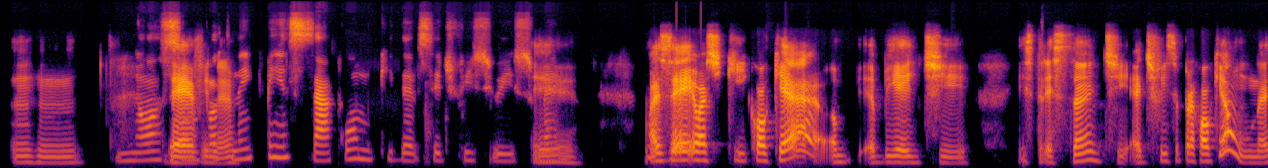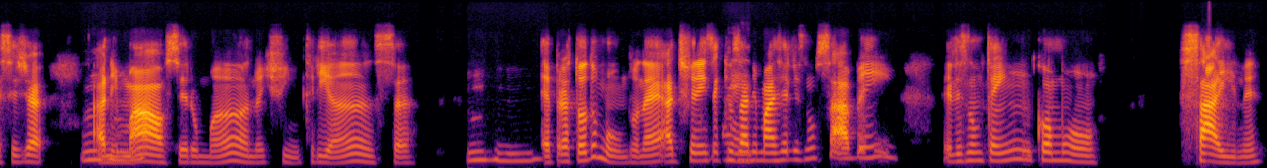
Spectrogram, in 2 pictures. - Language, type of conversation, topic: Portuguese, unstructured, Quais são os efeitos da exposição a ambientes estressantes na saúde emocional dos animais?
- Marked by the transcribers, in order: tapping; other background noise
